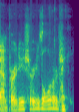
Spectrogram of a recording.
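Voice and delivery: barely audible, very quiet under-the-breath mutter. Voicing a character's aside after greeting a lord: muttered under his breath. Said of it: "under his breath, he's like".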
